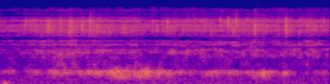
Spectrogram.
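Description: Soft, steady hiss of falling rain.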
